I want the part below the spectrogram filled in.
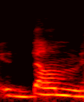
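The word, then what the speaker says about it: Tâm: Well, I knew that it was going to be the major part of Tam. That's how Dum is how you pronounce it in Vietnamese.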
